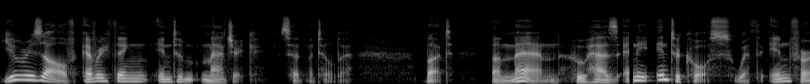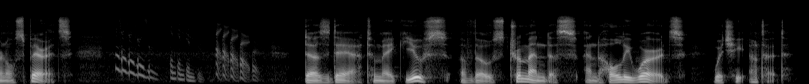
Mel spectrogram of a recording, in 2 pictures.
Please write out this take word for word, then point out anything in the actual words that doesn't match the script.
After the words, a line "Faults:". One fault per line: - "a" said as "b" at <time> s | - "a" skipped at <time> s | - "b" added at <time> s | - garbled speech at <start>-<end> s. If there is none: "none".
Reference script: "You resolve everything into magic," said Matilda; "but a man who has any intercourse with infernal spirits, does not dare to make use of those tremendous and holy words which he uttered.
"You resolve everything into magic," said Matilda; "but a man who has any intercourse with infernal spirits, does dare to make use of those tremendous and holy words which he uttered.
Faults:
- "not" skipped at 11.4 s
